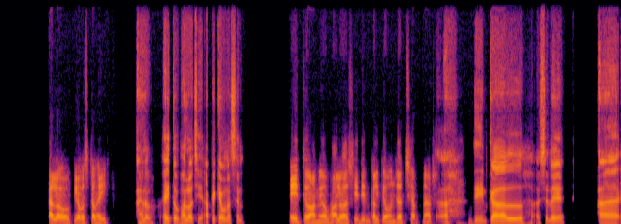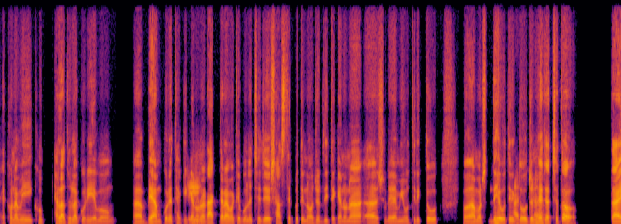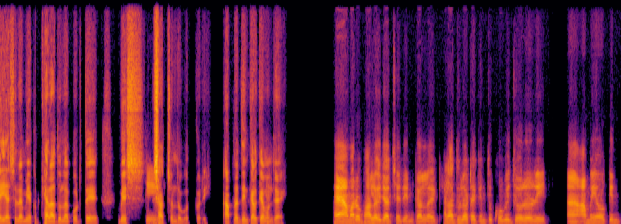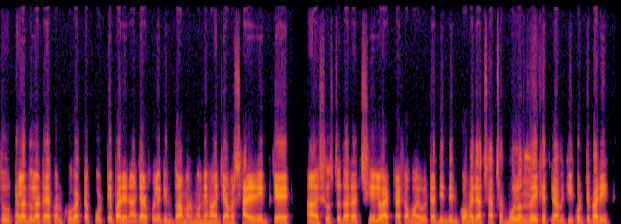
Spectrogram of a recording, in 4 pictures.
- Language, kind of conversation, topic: Bengali, unstructured, খেলাধুলা করা মানসিক চাপ কমাতে সাহায্য করে কিভাবে?
- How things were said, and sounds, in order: tapping; drawn out: "দিনকাল"; other background noise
